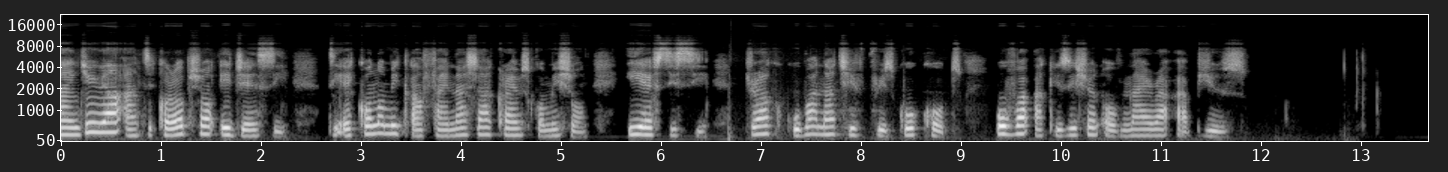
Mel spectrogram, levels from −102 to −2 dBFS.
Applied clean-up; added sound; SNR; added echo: neural mask model DeepFilterNet 3.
